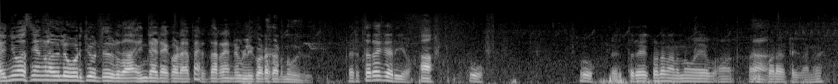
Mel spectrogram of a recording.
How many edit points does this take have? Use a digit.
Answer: 0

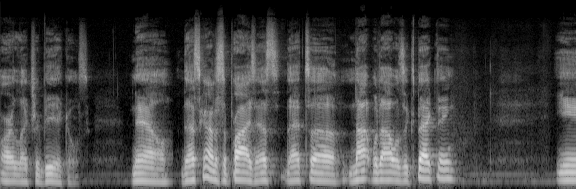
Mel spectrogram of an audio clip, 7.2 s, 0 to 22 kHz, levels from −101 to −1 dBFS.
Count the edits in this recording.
1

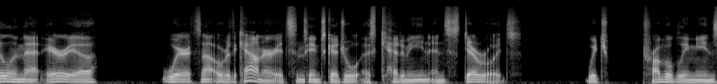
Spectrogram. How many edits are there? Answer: 2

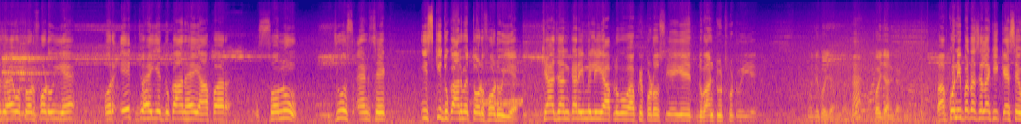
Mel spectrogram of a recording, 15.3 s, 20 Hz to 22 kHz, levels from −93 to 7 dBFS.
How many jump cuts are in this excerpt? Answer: 2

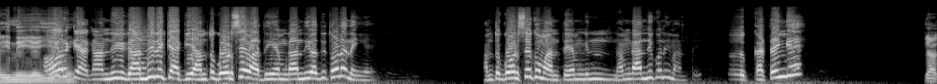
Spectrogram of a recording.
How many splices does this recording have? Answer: 1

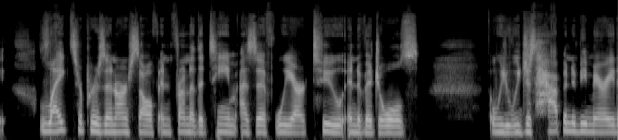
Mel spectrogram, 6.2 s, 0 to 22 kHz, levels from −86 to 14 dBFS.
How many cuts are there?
0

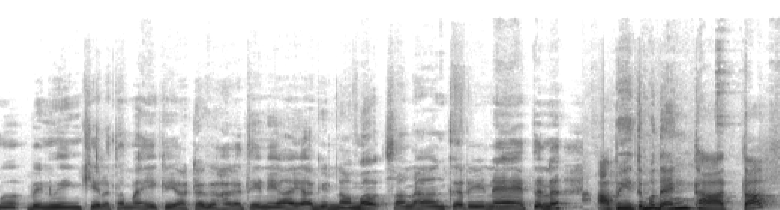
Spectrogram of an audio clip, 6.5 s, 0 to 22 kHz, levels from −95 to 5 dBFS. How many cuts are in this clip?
1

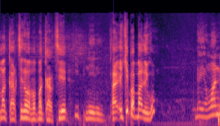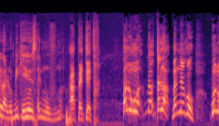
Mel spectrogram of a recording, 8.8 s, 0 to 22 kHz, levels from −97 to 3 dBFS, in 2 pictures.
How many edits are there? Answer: 1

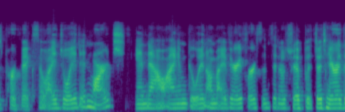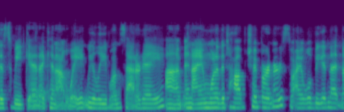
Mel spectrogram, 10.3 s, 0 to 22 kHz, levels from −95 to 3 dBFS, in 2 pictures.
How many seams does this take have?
2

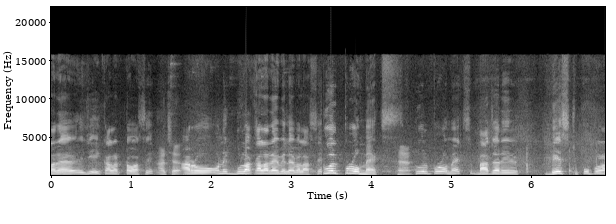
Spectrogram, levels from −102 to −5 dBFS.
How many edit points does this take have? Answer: 1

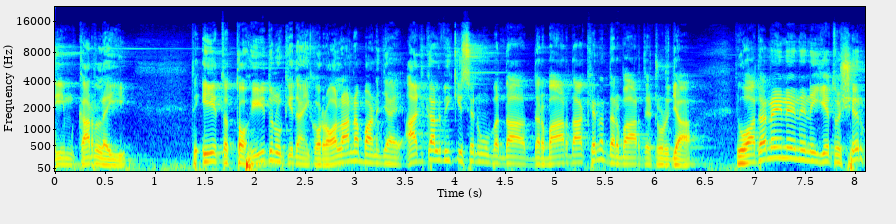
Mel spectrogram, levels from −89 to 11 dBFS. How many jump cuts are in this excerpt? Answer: 0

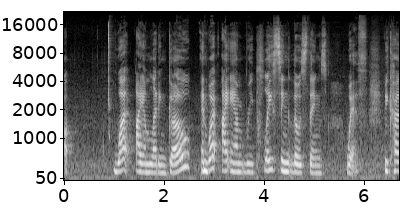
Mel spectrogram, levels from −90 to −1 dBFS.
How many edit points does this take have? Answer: 1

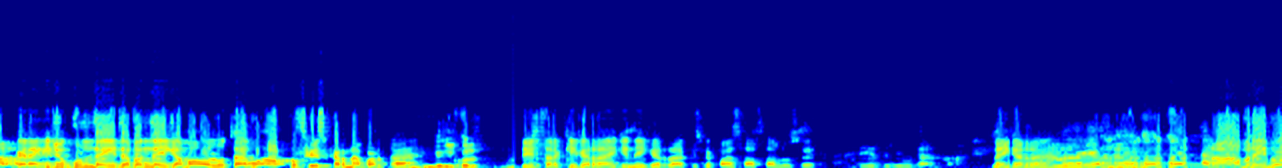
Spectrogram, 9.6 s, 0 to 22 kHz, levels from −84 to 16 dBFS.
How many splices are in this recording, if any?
1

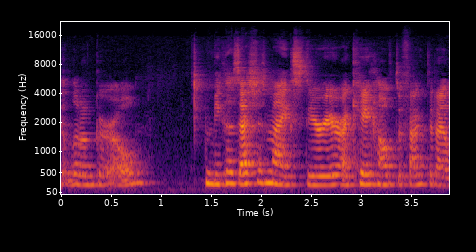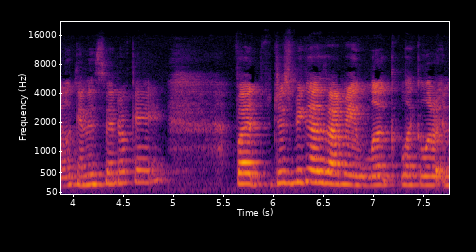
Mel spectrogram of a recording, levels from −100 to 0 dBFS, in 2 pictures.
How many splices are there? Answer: 1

